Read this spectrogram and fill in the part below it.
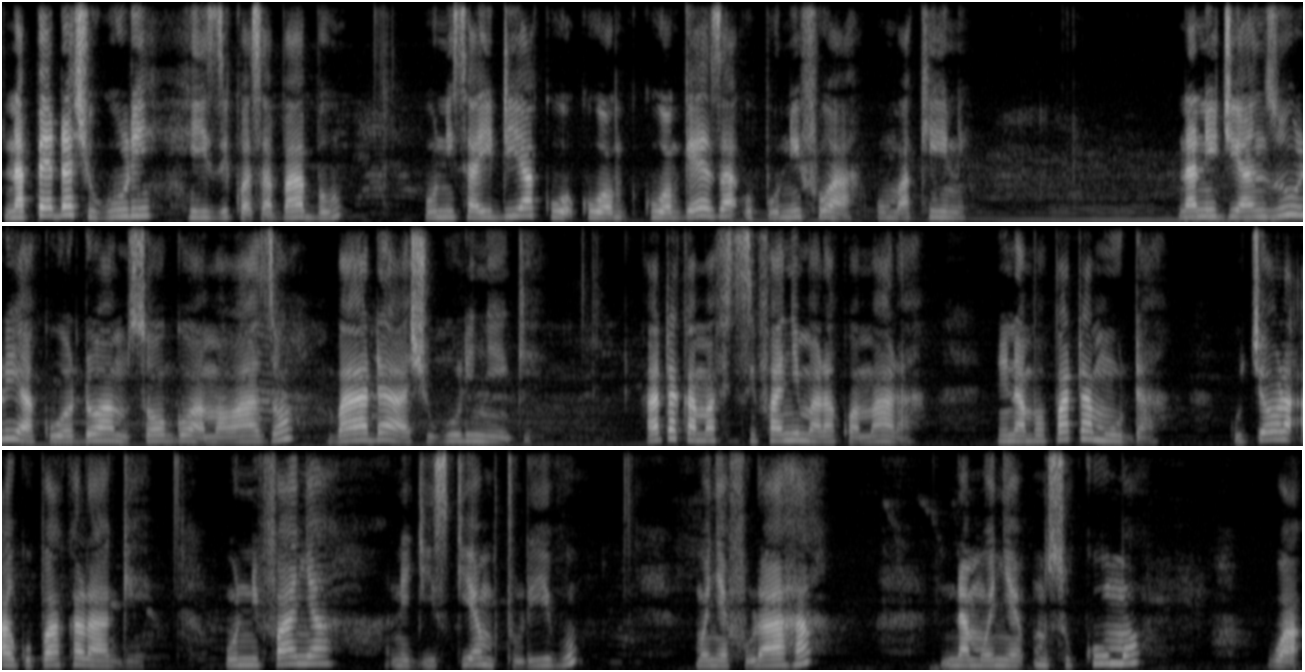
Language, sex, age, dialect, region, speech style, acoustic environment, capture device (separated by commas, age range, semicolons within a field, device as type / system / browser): Swahili, female, 45-54, Kenya - Nairobi Sheng-influenced, Kenya, relaxed, silence, mobile / Linux / Chrome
